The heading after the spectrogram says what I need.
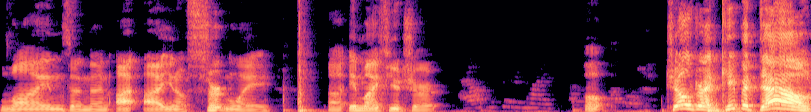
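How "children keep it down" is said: loud, slow, shouted delivery. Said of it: "I shouted at, at you".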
